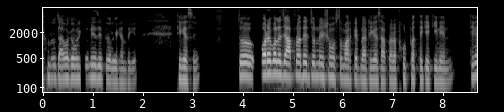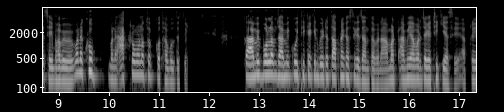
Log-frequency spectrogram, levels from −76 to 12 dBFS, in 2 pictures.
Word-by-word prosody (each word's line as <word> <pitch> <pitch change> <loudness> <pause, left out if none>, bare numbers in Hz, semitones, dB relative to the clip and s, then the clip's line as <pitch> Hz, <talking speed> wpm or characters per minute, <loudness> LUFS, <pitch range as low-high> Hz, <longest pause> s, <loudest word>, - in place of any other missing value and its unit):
জন্য 175 -3 -8 0.2
জামাকাপড় 165 +1 +1
কিনে 165 0 -10
নিয়ে 170 -1 0
যেতে 160 -1 -3
পারবো 145 -1 -2
এখান 135 0 -9
থেকে।" 135 +1 -10 0.9
ঠিক 155 - -2
আছে? 150 0 -11 0.9
তো 190 - +3 0.4
পরে 205 +1 +10
বলে 210 -1 +8
যে - - +7
"আপনাদের 195 +1 +2
জন্য 185 0 -1
এই 170 - -5
সমস্ত 175 -1 -3
মার্কেট 160 +1 -1
না। - - +1
ঠিক 150 - -3
আছে? 145 0 -6
আপনারা 145 +1 -3
ফুটপাত 160 -2 -4
থেকে 145 0 -2
কিনেন।" 140 -2 -4 0.5
ঠিক 180 - -5
আছে? 180 - -14
এইভাবে, 150 0 -1
ভাবে 140 +1 -2
মানে 225 0 +1
খুব 235 -4 +4 0.6
আক্রমণাত্মক 195 0 -3
কথা 165 -2 -5
বলতেছিল। 135 -1 -11 1.1
তো - - -15
আমি 200 +2 +3
বললাম 200 0 +5
যে - - +5
"আমি 185 +1 -2
কই 200 -1 +1
থিকা 190 -1 -3
কিনবো 180 -2 -4
এটা 180 0 -4
তো - - +1
আপনার 175 +2 -4
কাছ 175 -1 -2
থেকে 160 -2 -2
জানতে 140 -1 -4
হবে 130 0 -6
না। - - -3 0.4
আমি 150 +2 -2
আমার 160 0 -1
জায়গায় 150 -2 +1
ঠিকই 160 -2 -5
আছি। 125 +1 -15 0.2
আপনি 145 - -10
165 Hz, 195 wpm, -23 LUFS, 150-185 Hz, 1.1 s, পরে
